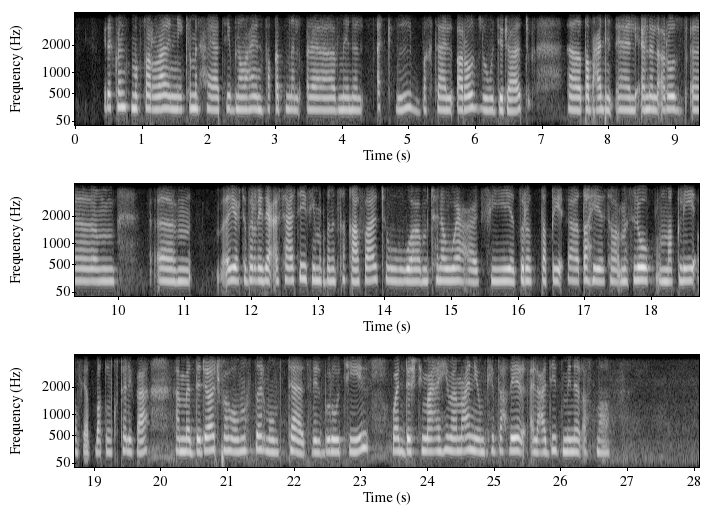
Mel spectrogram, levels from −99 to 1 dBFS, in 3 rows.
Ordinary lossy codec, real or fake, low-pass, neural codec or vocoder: Opus, 24 kbps; fake; 3.6 kHz; codec, 16 kHz, 2 kbps, X-Codec, HuBERT features, trained on LibriSpeech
